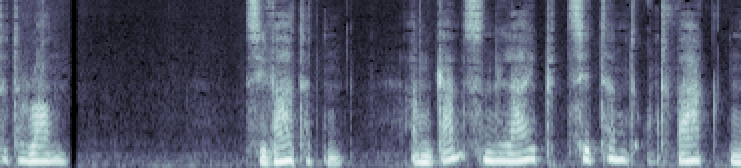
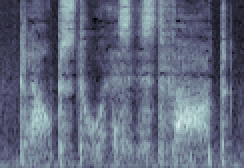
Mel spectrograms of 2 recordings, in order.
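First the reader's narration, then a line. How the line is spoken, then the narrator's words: Whisper. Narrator (German): flüsterte Ron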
